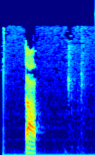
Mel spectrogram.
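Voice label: "tap4", Teochew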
